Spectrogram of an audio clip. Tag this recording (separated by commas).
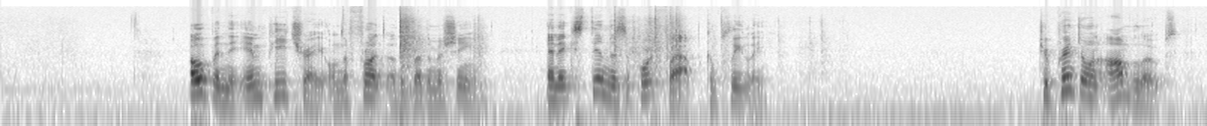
Speech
